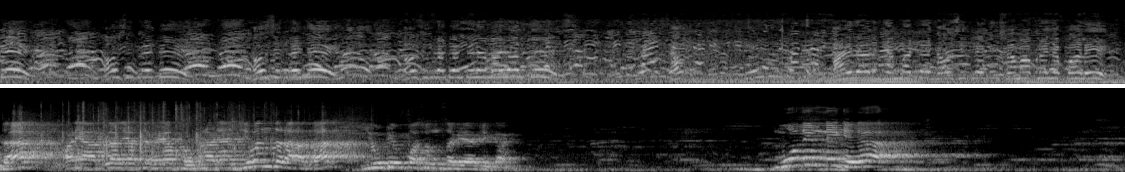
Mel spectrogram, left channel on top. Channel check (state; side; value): different; both; correlation 0.00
